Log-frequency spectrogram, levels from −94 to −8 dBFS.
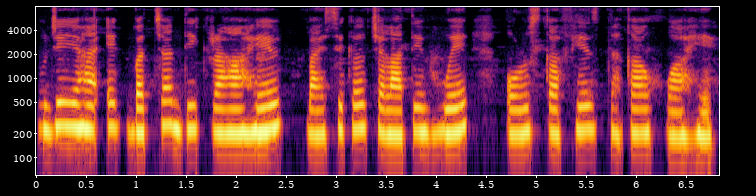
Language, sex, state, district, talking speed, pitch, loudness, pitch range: Hindi, female, Arunachal Pradesh, Papum Pare, 140 wpm, 210 Hz, -18 LUFS, 205-230 Hz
